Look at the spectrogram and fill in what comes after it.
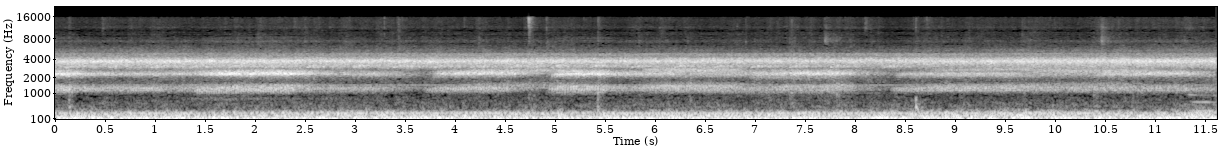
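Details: Thousands of frogs singing in rain: a dense, steady chorus of layered trilling tones at several pitches, with bands switching on and off every second or two over a constant low rumble of rainfall.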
